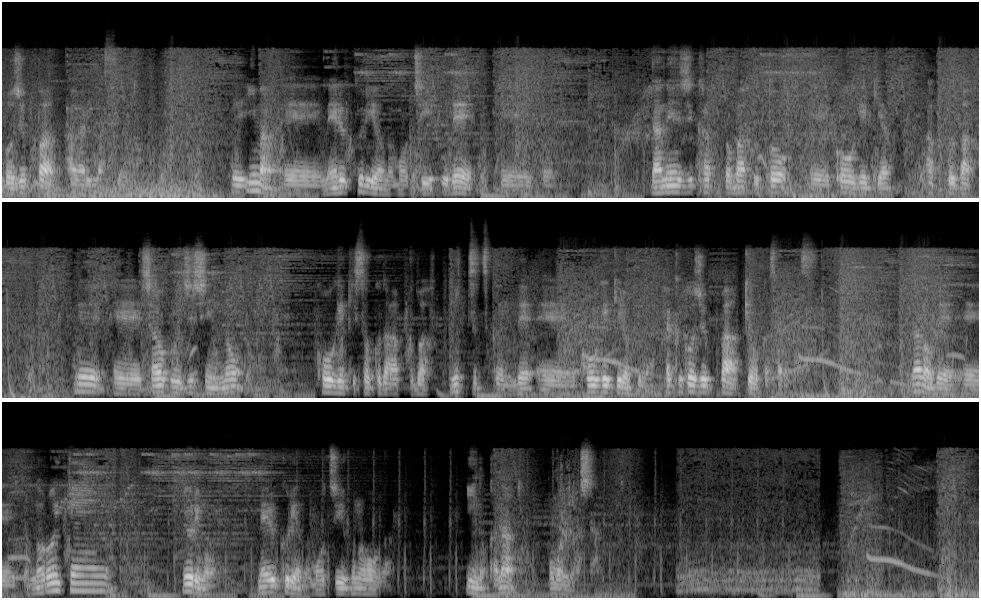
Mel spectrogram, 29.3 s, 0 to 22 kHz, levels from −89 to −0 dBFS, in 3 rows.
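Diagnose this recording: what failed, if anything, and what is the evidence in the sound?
Nothing failed in this recording.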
